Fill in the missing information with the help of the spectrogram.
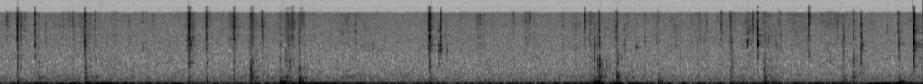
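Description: A solid beige laundry soap bar is held in hand while its edges and face are scraped with a box-cutter blade. The result is a quiet series of short, crisp, bright scraping ticks over a steady low rumble.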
